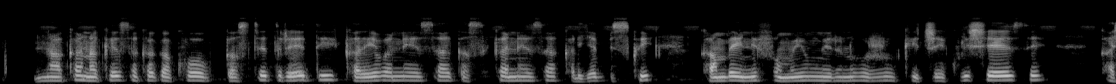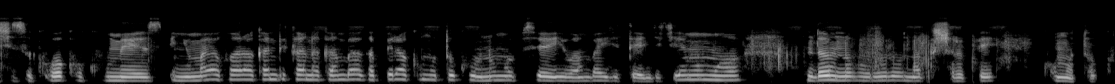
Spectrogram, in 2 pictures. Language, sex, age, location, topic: Kinyarwanda, female, 25-35, Huye, health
